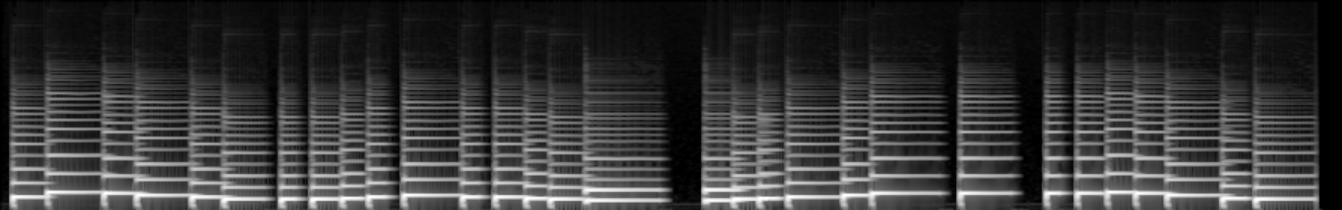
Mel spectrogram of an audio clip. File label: melody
